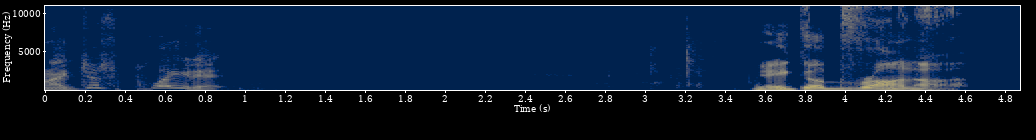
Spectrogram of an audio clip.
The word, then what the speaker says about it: Vrana: Jacob Vrana. I don't hear the A first. I hear it after.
